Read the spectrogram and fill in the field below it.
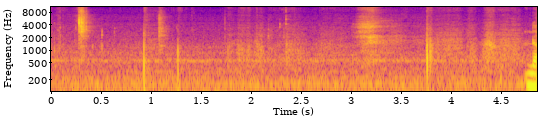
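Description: Wooden abacus beads click as a hand slides them.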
